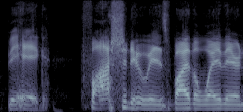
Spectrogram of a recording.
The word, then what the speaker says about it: Fashanu: out of Penn State it is fashu because uh you know we've been saying fashanu a lot but uh that has been uh confirmed in terms of the pronunciation I remember early on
